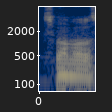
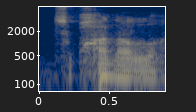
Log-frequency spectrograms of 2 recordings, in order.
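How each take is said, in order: First: It is said flatly, without feeling. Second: It is said with lively feeling.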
